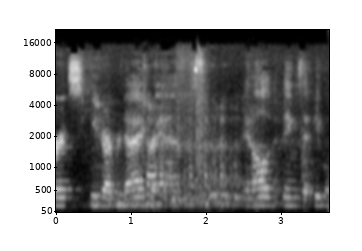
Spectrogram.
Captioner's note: group laughs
